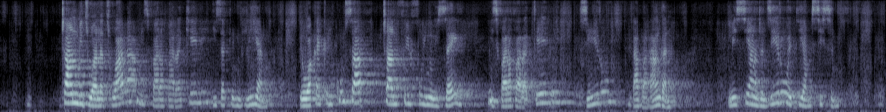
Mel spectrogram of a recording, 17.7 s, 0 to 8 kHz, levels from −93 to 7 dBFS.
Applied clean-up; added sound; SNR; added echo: neural separator model SepFormer DNS4.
